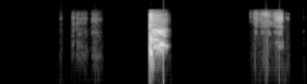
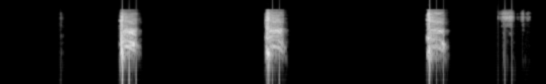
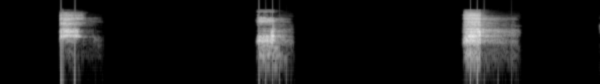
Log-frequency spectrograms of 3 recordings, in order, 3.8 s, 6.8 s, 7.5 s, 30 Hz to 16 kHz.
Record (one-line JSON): {"cough_length": "3.8 s", "cough_amplitude": 32476, "cough_signal_mean_std_ratio": 0.22, "three_cough_length": "6.8 s", "three_cough_amplitude": 32767, "three_cough_signal_mean_std_ratio": 0.23, "exhalation_length": "7.5 s", "exhalation_amplitude": 24546, "exhalation_signal_mean_std_ratio": 0.24, "survey_phase": "beta (2021-08-13 to 2022-03-07)", "age": "45-64", "gender": "Female", "wearing_mask": "No", "symptom_none": true, "symptom_onset": "9 days", "smoker_status": "Never smoked", "respiratory_condition_asthma": false, "respiratory_condition_other": false, "recruitment_source": "REACT", "submission_delay": "5 days", "covid_test_result": "Negative", "covid_test_method": "RT-qPCR", "influenza_a_test_result": "Negative", "influenza_b_test_result": "Negative"}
